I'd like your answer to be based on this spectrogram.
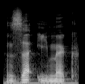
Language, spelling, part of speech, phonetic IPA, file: Polish, zaimek, noun, [zaˈʲĩmɛk], Pl-zaimek.ogg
